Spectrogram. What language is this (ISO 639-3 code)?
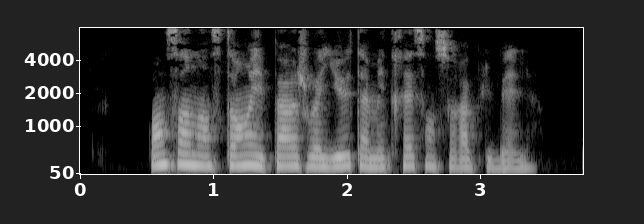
fra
